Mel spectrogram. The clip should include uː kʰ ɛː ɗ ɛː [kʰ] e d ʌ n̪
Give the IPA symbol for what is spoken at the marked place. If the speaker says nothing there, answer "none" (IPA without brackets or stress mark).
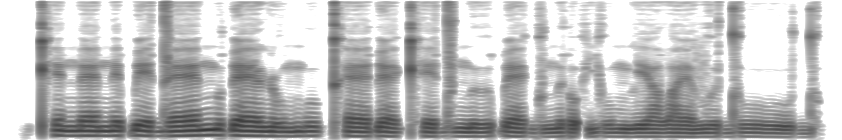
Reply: kʰ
